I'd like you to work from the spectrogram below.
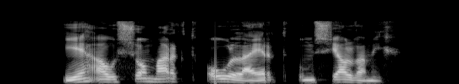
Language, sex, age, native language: Icelandic, male, 40-49, Polish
